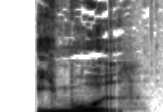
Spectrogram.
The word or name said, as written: imod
